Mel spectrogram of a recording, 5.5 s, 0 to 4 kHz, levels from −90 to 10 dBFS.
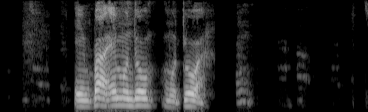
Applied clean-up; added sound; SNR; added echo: none; none; none; none.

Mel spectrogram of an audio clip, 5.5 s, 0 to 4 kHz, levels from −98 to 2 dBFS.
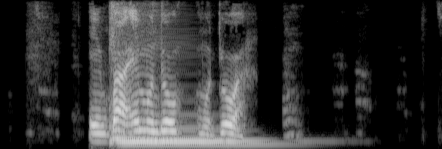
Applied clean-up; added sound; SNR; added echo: none; Guitar; 1 dB; none.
